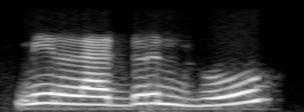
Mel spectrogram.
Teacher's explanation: Idgham bila guna, dia jadi nun sukunnya dileburkan ke huruf lam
